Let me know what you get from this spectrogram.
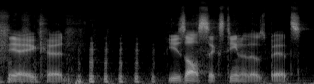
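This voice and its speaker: A man's voice: rumbling low, a little slow. A man co-hosting a podcast, playful and a bit crude, telling stories and bantering casually with friends. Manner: playful, animated, mildly crude. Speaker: podcast co-host. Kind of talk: casual joking banter and storytelling.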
